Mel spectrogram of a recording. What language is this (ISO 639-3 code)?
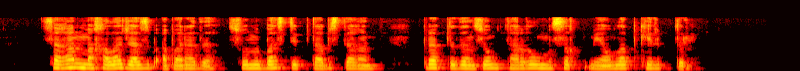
kaz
